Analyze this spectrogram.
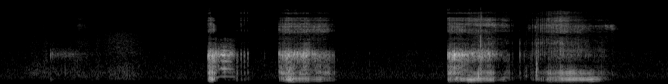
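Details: Staffordshire bull terrier dog snoring like a pig while asleep.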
